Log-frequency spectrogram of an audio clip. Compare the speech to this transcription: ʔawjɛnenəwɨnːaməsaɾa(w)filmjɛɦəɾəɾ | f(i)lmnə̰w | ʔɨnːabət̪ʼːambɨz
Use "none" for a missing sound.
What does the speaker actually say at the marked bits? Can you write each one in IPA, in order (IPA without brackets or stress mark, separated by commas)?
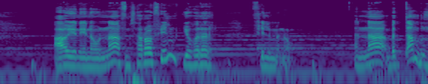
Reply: w, i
